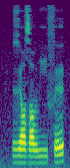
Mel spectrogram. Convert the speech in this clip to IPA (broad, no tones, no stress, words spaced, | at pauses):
ɣøzˤø βi fø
